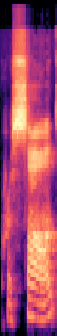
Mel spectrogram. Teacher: say that as i guess an ah vowel croissants um and they say the ts unlike the french who may not say that plural sound croissants second syllable stress so we bring over some of the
